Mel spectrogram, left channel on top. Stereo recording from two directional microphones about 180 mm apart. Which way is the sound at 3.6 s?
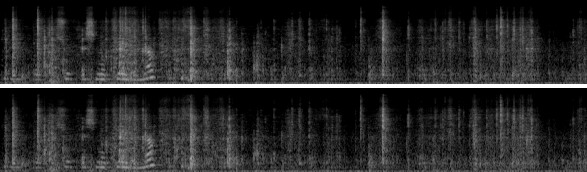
35° right (ahead or behind).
